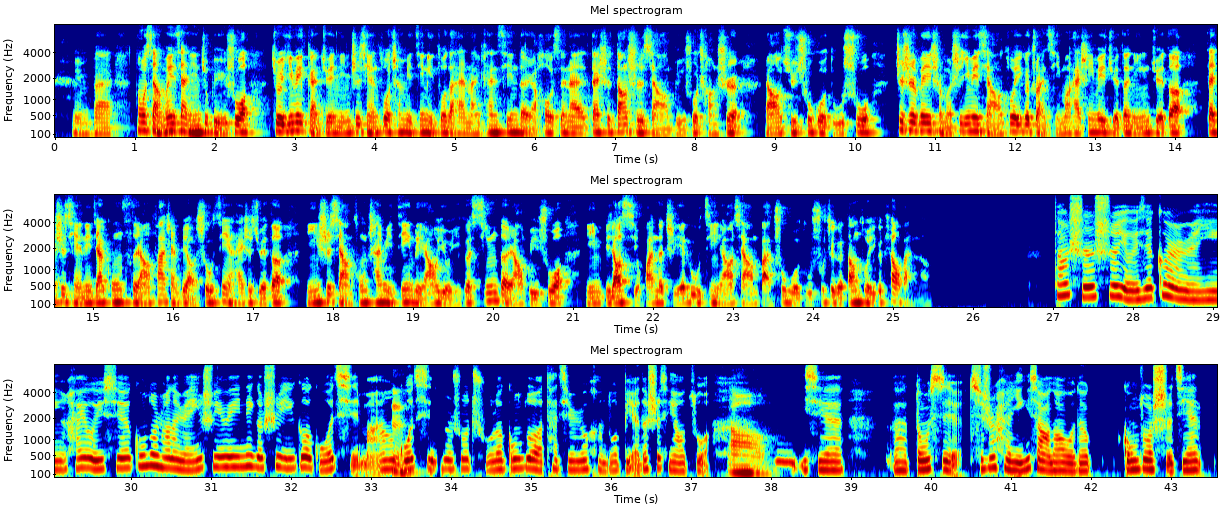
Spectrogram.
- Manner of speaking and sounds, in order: none
- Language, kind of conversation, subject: Chinese, advice, 我怎样把不确定性转化为自己的成长机会？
